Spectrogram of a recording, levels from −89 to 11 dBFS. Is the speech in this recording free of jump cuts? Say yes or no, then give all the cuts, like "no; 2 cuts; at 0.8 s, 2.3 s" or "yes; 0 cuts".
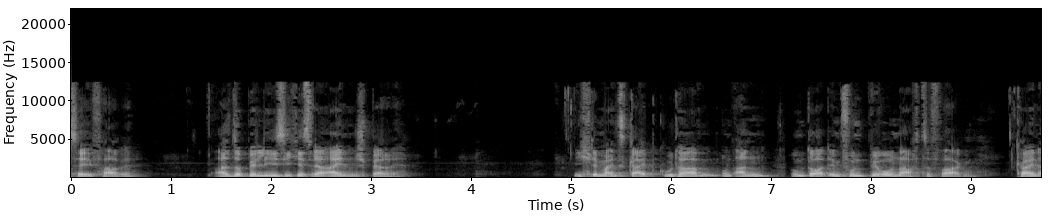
no; 4 cuts; at 2.4 s, 5.2 s, 6.6 s, 7.1 s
